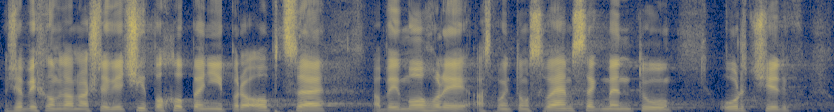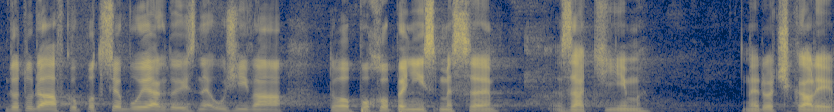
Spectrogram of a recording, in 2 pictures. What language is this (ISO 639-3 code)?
ces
